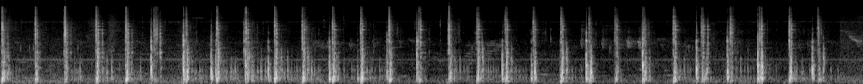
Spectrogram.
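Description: Pestle pounding fresh chilies and garlic in a mortar, a steady rhythm of strokes at about three and a half a second.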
